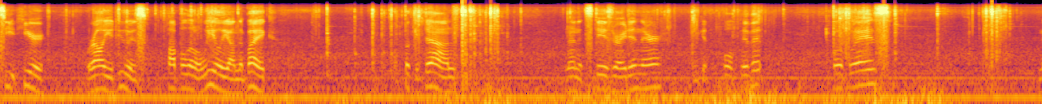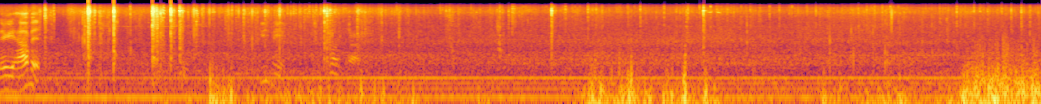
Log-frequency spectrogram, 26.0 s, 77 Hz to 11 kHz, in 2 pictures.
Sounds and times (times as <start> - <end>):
Speech: 0.0 - 3.4, 5.0 - 5.8, 7.1 - 9.6, 10.4 - 11.2, 13.0 - 13.6, 16.2 - 17.6
Bicycle: 0.0 - 26.0.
